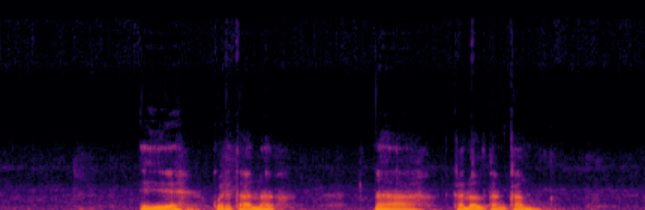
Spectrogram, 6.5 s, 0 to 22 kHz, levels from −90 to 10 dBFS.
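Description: No technical faults can be heard anywhere in the speech recording; the signal stays continuous and steady throughout.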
